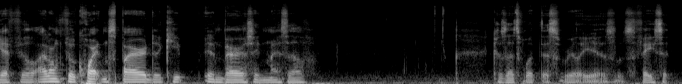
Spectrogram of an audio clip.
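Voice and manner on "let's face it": whispered aside. Real, not acted. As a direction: breathe it out, no voice. Unvoiced aside.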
